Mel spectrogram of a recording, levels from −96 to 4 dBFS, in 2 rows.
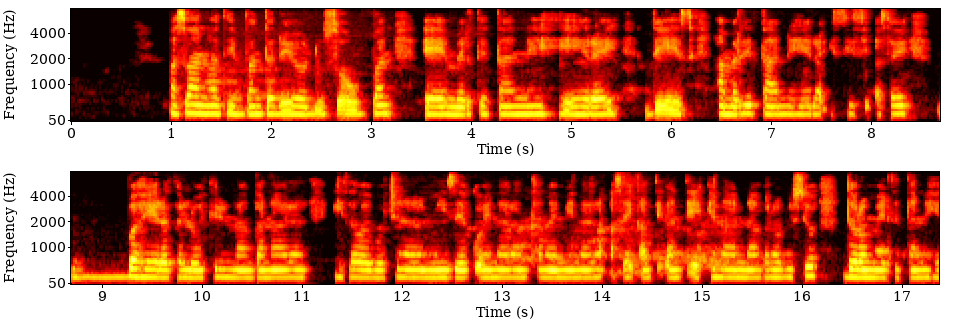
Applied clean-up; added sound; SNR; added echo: none; none; none; none.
